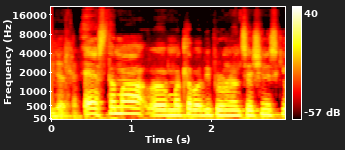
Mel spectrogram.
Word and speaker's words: asthma: उनसे गुजारिश करूंगा कि इसको कम से कम प्रॉपर प्रोनाउंस जरूर करें तो एस्मा अब आते हैं जी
